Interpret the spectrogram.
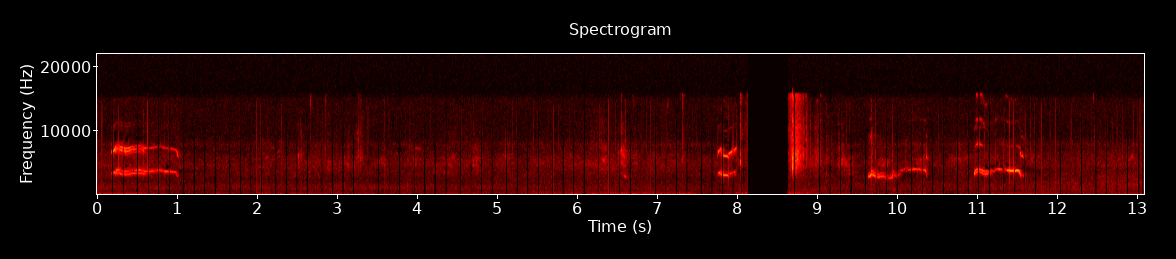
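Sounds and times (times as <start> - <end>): low background hum: 0.0 - 13.0
thin high-pitched bird calls: 0.2 - 1.1, 7.8 - 8.1, 9.6 - 10.4, 11.0 - 11.6.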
